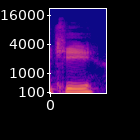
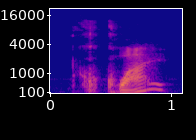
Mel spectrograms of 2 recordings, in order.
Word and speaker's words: Qi: I think you're supposed to pronounce it key, maybe. Probably key. That's how. I mean, that's how I would. I would assume it's key and not qui.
